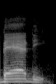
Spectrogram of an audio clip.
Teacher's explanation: ড্যাডির মধ্যে কিন্তু ঠোঁট ইউজ হয় না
